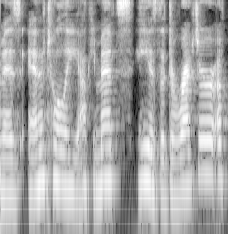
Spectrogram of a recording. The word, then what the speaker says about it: Iakimets: His name is Anatoly Yakimets.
